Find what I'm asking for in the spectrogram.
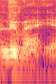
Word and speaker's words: Lumet: I think it's Lumet. – Lumet, yeah.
